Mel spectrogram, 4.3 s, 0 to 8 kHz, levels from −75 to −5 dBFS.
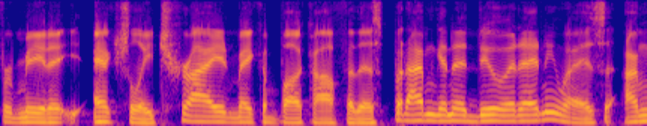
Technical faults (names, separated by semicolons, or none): repeated stalls (stutter)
